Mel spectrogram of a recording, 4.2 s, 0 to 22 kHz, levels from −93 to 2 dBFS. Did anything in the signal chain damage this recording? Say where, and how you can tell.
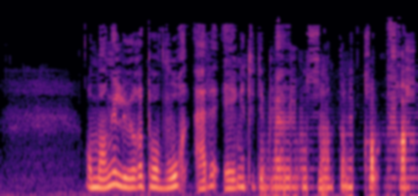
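Yes, at the driver or buffer stage. From 2.60 s, after "det egentlig", to the end, speech becomes a rigid 188 Hz buzz. This robotic sound from repeated short buffers likely comes from starved buffers looping about 5 ms chunks, so most of the sound repeats.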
